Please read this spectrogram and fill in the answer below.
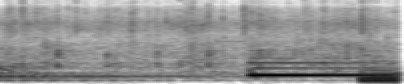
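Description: Soft music of held keyboard chords. A new steady note comes in past the middle, and a deep low chord swells in near the end.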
